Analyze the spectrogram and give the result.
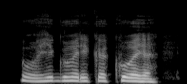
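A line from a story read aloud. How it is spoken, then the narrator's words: Whining. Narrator (Russian): скулит Катька в потьмах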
